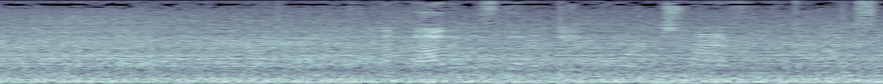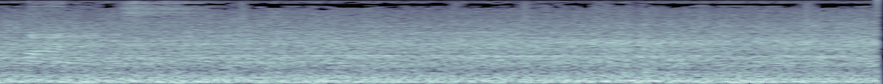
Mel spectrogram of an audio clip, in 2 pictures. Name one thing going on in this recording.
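A car's engine and tyres rumble steadily from inside the car on a highway.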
